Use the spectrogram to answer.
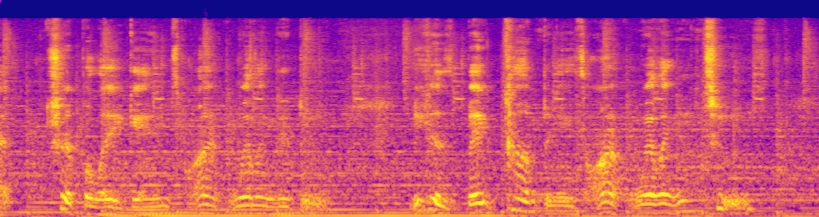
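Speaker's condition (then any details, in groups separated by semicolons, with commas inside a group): Cerebral palsy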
